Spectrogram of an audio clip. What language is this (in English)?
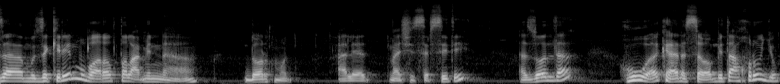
Arabic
